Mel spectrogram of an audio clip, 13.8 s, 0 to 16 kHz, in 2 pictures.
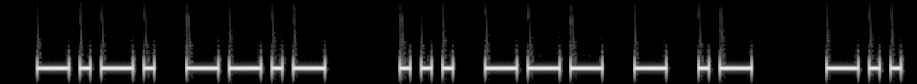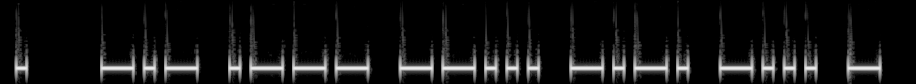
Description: Morse code, heard as a keyed tone, about 15 wpm, 700 Hz. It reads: CQ SOTA DE KJ7CBT
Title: SOTA QSO Practice 15wpm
